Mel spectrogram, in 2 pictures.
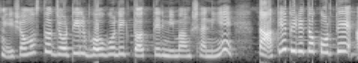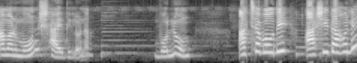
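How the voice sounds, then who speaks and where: A woman reads literary fiction as an expressive audiobook storyteller. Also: sits high, measured pace. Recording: music under the voice. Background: instrumental music.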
